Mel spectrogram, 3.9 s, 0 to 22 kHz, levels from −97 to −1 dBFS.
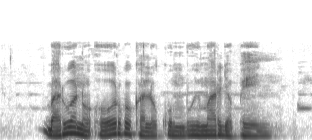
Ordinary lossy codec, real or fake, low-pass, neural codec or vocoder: none; real; 7.2 kHz; none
